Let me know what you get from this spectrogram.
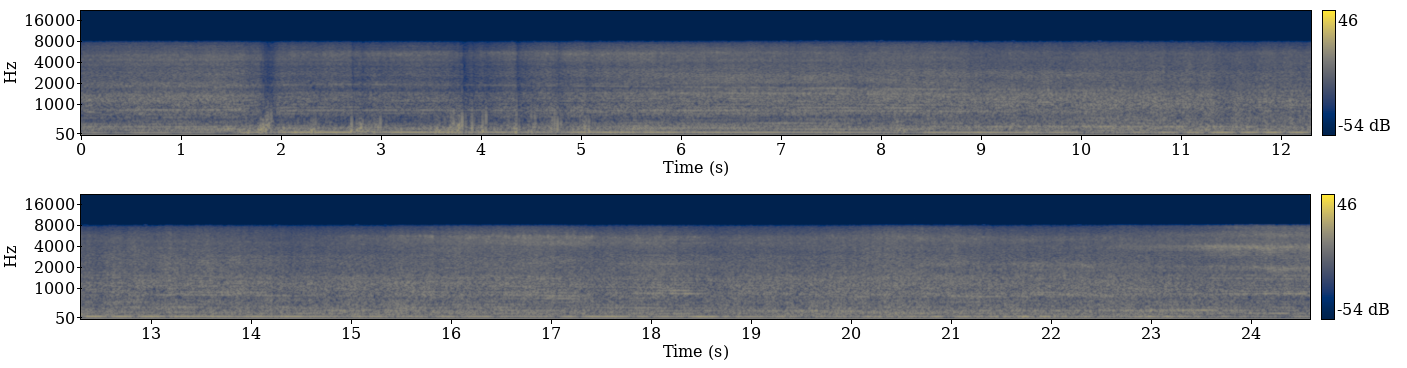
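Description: Irish Rail commuter trains running past close by: a steady low drone of the running train, with a run of sharp wheel clicks over rail joints about two to five seconds in.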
